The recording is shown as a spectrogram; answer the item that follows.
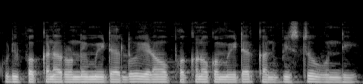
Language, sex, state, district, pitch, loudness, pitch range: Telugu, male, Telangana, Mahabubabad, 115 Hz, -17 LUFS, 115-120 Hz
